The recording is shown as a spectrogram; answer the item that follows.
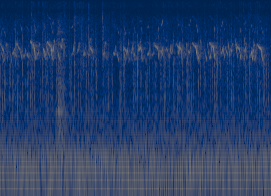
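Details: Several chicks chirp together, giving quick high peeps, some slurred up and down, packed closely across the whole stretch over a low steady drone.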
